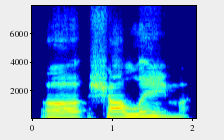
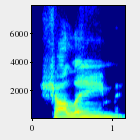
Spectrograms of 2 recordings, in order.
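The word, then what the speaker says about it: שלם: We already said it's Shalem. Shalem in Hebrew is how it's pronounced. Salem in English. So Shalem, it's like an SH sound at the beginning.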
